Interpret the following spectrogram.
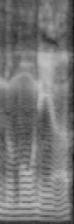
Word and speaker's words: pneumonia: pneumonia죠, pneumonia. P는 묵음입니다.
